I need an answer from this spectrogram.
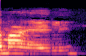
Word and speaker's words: Maeli: Já me ensina como eu pronuncio o seu nome, é Maeli? É Maeli.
